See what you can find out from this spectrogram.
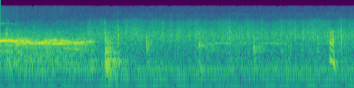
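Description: Howling wind of a blinding snowstorm: a whistling, moaning wind rises and wavers over a steady rush of blowing noise, then settles into a constant roar with a few dull thumps.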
